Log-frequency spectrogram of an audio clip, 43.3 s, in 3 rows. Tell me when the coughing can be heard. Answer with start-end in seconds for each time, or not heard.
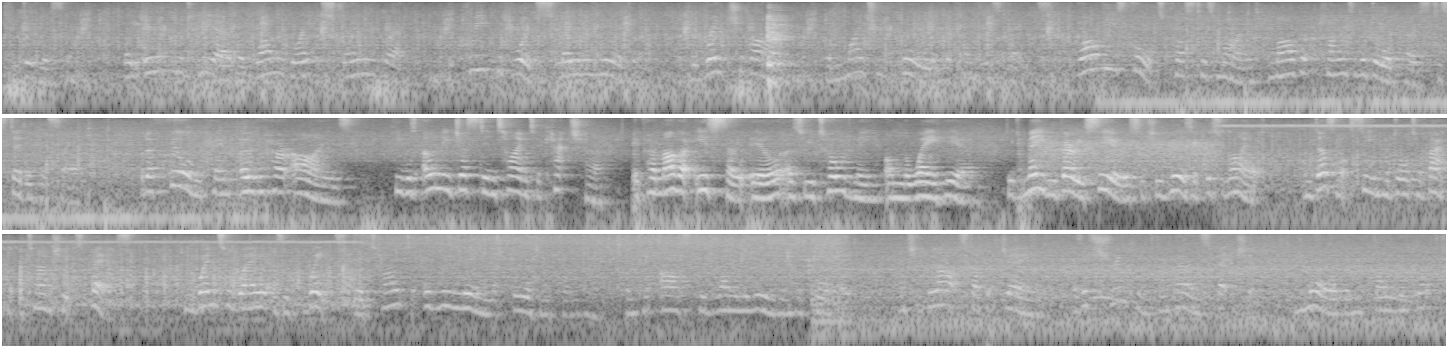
7.5-8.4.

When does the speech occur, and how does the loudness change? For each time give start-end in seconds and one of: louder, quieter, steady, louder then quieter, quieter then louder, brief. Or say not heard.
0.0-43.3 louder then quieter.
